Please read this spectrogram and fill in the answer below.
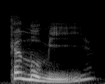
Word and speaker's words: camomille: So remember when we get this I and then double L, it goes like y. Mille, camomille, une camomille, un thé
